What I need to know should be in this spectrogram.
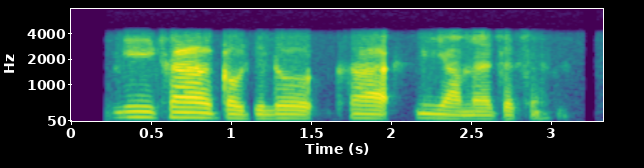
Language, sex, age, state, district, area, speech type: Manipuri, male, 18-30, Manipur, Chandel, rural, conversation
